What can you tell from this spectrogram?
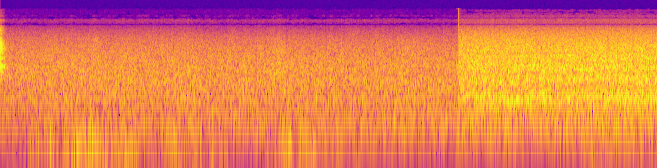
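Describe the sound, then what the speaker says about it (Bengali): A river flows through a mountain valley in strong wind, a steady rushing wash with wind buffeting the microphone. It grows louder and brighter in the last couple of seconds. "সুন্দর নদী বয়ে চলে যাচ্ছে, আর হাওয়া আছে, প্রচণ্ড হাওয়া।"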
